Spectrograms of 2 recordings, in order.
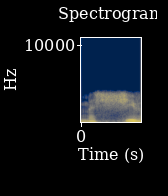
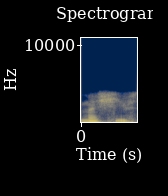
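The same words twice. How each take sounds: First: The 'sh' sound is held long and doubled. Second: The 'sh' sound is short and single. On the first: The speaker calls it right. "c'est Mashiv avec un dagage dans le shin" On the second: The speaker calls it wrong. "c'est pas Mashiv seulement"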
